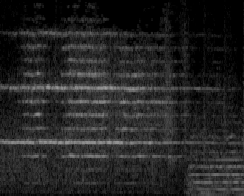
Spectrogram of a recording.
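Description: Pickup truck's brakes squealing with a steady high-pitched whine over road noise as it pulls up. Low, tense music comes in just before the end.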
